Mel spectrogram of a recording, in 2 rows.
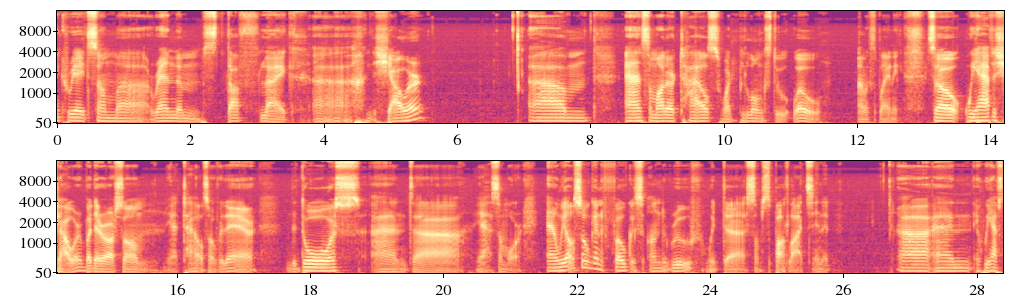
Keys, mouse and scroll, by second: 2.4-3.4 drag, 3.2 KP_7, 3.9 click, 4.0 middle click, 9.5-13.7 drag, 10.5-12.4 middle drag, 12.8-15.9 middle drag, 20.7-23.6 middle drag, 23.6-27.3 scroll up 1, 27.3-28.3 middle drag.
